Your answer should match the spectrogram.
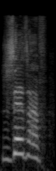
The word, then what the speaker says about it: Z-Daf: It's pronounced Z-Daf with a F at the end.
